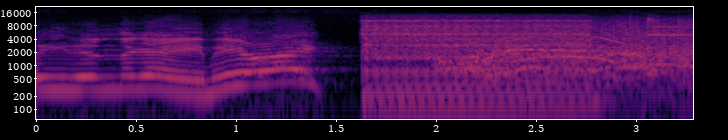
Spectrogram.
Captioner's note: buzzer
